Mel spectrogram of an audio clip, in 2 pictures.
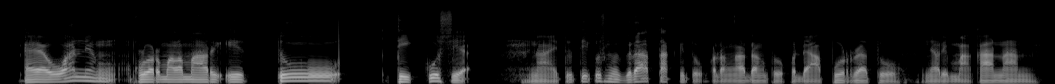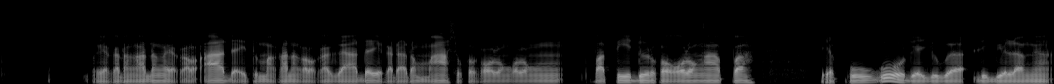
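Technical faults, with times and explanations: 3.39 to 3.41 s, loud pop: a single sharp pop lands on top of the speech, peaking a few decibels above the surrounding level, while the talking carries straight on underneath without a break. A brief, abrupt jump in voltage of this kind is likely from a plug, switch, static discharge or driver glitch; the circuits downstream smooth that step into a short pulse, which the ear hears as a crisp pop rather than a gap.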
